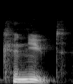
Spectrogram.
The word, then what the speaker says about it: Cnut: spelling which means is how we say and Knut that's how we pronounce it but I reckoned that they changed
